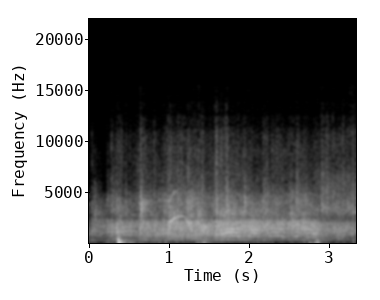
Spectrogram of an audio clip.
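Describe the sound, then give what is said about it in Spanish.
An audience breaks into steady, dense applause that holds at an even loudness throughout, with a few shouts and rising whistles cutting through the clapping. “Y si tú vas a dar un aplauso,”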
